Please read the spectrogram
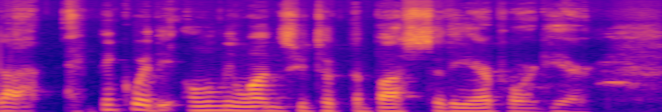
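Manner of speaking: soft, hushed half-whisper under the breath. Retelling a remark to the wife in business class: imitating own half-whisper. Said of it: "I whispered to my wife".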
